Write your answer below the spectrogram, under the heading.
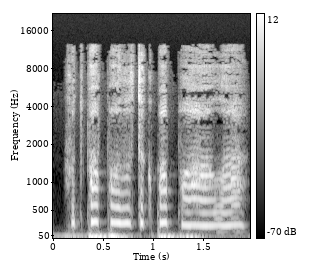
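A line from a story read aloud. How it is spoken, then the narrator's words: Whisper. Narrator (Russian): прошептала она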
